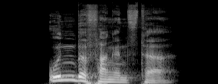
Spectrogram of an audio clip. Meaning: inflection of unbefangen: 1. strong/mixed nominative masculine singular superlative degree 2. strong genitive/dative feminine singular superlative degree 3. strong genitive plural superlative degree
- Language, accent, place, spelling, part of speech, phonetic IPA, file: German, Germany, Berlin, unbefangenster, adjective, [ˈʊnbəˌfaŋənstɐ], De-unbefangenster.ogg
